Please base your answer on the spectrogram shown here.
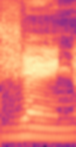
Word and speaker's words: Zhang: Joanna is insane, so is Zhang. I mean, absolutely banana sandwich. Wow, look at you pronouncing the last name correctly.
